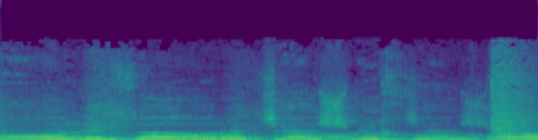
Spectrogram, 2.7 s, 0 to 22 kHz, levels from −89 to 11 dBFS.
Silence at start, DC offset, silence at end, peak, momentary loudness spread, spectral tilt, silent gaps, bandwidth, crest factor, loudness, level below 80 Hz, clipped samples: 0 s; 0.7%; 0 s; -8 dBFS; 4 LU; -6.5 dB/octave; none; 16 kHz; 12 dB; -19 LUFS; -44 dBFS; under 0.1%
